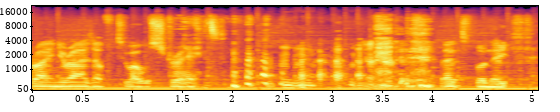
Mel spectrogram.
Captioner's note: laughing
